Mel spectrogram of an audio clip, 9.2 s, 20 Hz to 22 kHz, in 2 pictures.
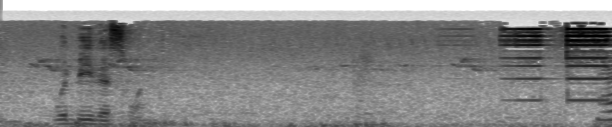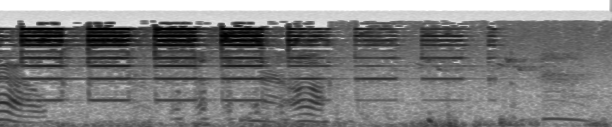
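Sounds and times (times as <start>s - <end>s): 
speech: 0.4s - 1.4s, 4.6s - 5.0s
electronic alarm clock beeping: 3.8s - 8.4s.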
